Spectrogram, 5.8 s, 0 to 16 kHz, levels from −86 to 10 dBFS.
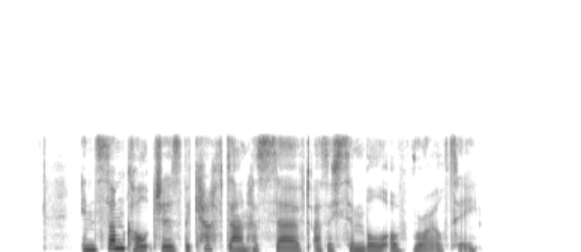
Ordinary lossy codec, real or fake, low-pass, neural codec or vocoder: none; real; 7.2 kHz; none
